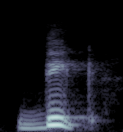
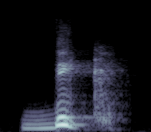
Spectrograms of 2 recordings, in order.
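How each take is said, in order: The two takes are said the same way.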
